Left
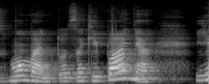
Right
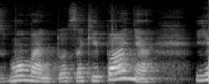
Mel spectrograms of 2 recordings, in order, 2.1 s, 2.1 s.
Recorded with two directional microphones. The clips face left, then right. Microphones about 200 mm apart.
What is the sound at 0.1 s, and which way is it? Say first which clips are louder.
A woman's voice: right 3 dB; 30° right (ahead or behind).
